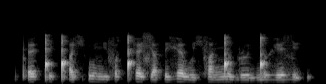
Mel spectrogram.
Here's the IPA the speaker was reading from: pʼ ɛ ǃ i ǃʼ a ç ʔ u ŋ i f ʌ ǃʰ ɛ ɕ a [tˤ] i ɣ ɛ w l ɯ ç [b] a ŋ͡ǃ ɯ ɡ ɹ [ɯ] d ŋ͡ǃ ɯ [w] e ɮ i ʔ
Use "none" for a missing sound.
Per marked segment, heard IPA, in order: θ, f, ɯ, ɣ

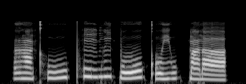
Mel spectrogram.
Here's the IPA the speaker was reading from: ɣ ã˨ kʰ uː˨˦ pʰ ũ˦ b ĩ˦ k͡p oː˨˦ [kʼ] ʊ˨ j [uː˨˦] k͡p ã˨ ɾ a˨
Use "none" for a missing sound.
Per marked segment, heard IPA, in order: kʼ, u˨˦

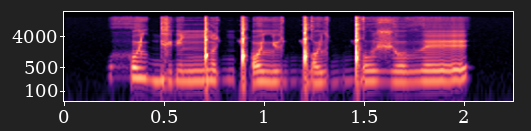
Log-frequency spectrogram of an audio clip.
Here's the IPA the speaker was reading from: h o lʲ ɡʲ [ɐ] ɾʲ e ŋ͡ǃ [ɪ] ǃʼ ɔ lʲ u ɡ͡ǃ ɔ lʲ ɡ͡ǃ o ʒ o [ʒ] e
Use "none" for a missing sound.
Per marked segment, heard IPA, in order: ɐ, ɨ, ð

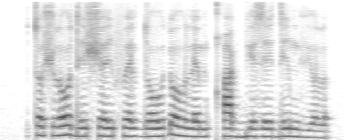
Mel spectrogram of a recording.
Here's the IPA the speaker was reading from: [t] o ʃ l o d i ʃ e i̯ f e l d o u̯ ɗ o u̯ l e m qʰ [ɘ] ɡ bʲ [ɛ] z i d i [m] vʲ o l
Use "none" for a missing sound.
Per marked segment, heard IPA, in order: t, ɘ, e, m

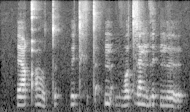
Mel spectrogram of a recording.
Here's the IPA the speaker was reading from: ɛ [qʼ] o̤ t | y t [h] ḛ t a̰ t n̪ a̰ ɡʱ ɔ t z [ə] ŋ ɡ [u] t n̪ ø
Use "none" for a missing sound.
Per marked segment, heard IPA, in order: qʼ, x, a, ø

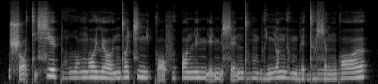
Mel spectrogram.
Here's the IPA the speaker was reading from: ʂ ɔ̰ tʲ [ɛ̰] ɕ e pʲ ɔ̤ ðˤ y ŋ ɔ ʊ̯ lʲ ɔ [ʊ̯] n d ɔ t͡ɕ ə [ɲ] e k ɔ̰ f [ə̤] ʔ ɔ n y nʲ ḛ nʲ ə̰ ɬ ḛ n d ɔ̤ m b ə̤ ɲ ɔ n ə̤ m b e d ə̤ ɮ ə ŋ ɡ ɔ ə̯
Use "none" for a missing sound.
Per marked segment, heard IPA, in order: ə̰, ʊ̯, ɲ, ə̤

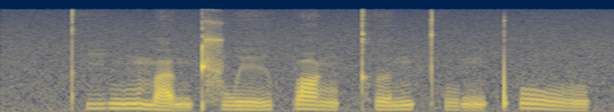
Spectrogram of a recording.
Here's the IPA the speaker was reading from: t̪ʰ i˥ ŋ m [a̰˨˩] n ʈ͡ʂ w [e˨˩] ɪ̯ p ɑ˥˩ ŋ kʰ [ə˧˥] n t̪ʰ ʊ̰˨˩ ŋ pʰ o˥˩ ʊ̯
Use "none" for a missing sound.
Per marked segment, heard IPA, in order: a̰˨˩, e˧˥, ə˧˥

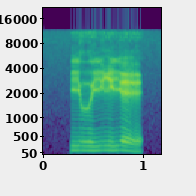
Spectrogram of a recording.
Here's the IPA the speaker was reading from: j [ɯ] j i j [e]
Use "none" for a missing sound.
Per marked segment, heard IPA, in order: ɯ, e

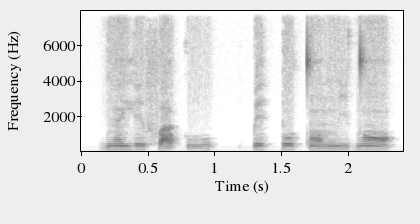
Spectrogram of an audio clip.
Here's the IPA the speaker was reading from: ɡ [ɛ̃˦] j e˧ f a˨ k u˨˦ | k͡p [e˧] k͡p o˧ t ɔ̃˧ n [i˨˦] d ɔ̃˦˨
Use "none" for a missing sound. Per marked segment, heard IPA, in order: ɛ̃˦, e˧, i˦

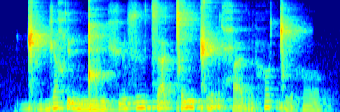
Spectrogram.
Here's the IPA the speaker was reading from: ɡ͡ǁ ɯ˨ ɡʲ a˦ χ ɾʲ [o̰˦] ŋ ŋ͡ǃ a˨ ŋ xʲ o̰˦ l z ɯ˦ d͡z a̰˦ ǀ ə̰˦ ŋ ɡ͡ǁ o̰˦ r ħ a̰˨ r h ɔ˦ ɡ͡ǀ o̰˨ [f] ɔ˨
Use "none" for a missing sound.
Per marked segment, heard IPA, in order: o̰˨, h

